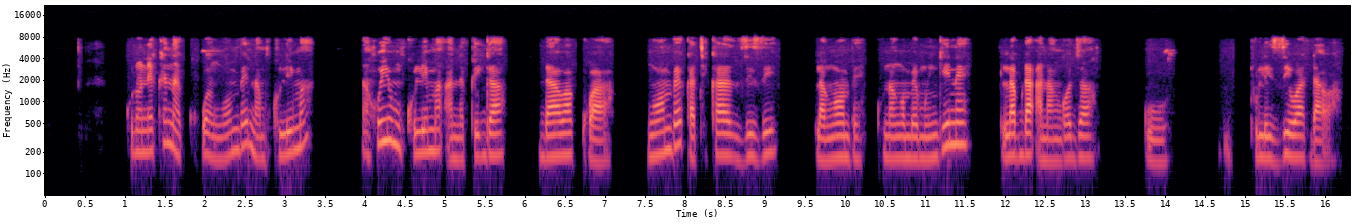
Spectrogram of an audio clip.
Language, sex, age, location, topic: Swahili, female, 18-24, Kisii, agriculture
